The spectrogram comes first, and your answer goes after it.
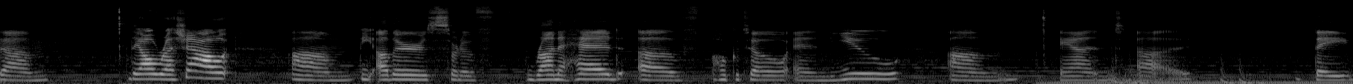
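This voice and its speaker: A woman's voice: medium pitch, sharp tone. Woman casually recapping a story over music. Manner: rambling, conversational, quotes characters informally. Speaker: podcast host recapping a story. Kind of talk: casual book club discussion, retelling a visual novel.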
